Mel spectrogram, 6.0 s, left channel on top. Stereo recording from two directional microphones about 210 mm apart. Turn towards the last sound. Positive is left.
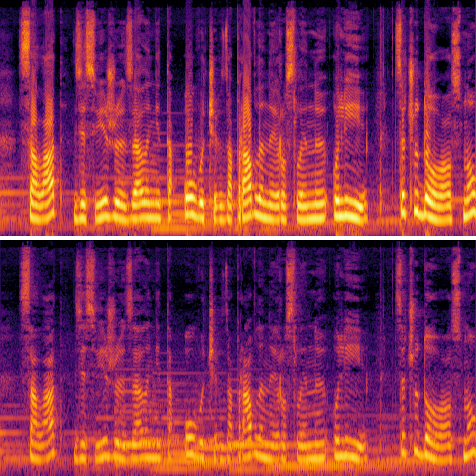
turn(degrees=35)  # may be behind; listen again after turning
